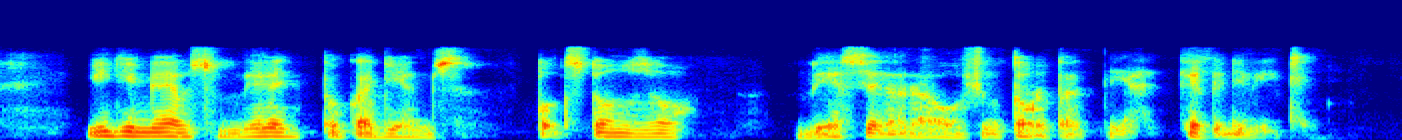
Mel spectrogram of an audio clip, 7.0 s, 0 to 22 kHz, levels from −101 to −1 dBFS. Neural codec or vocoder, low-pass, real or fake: codec, 44.1 kHz, 2.6 kbps, SNAC; 5.4 kHz; fake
